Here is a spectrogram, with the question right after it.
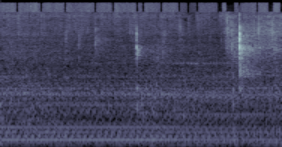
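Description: Water runs steadily from an overland trailer's outdoor shower, a quiet continuous hiss with a faint pump hum and a couple of small splashes.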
